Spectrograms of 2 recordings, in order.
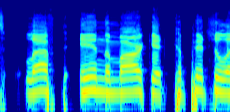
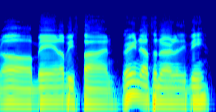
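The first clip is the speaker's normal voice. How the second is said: lower, softer mock of a carefree bear; mock complacent bear; 7 semitones lower, 5 dB quieter, much faster than usual. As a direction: play the smug bear lightly. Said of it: "you're just a bear up here going".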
